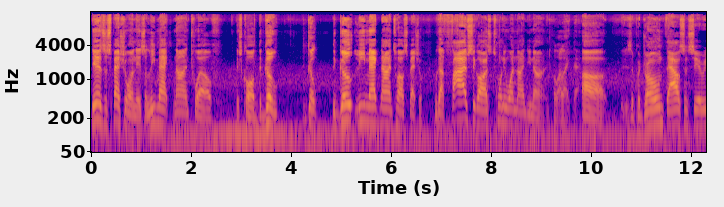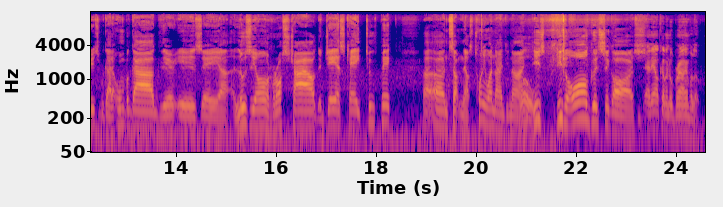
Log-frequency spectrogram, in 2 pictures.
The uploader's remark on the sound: We sit outside. By the fire with our sticks and a glass of well you know.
